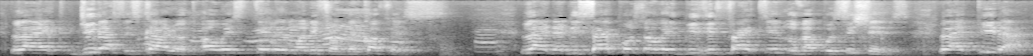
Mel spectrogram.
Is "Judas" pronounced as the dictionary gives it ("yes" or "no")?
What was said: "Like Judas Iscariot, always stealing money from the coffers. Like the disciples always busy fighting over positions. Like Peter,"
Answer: yes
